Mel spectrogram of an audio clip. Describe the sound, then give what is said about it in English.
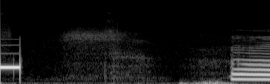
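A voicemail tone beep: a short electronic tone at the start, then a quiet stretch with faint breathy noises, and finally a loud, steady, sustained beep that runs to the end. “Your call has been forwarded to our automated voicemail system. Please leave a message after the tone.”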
